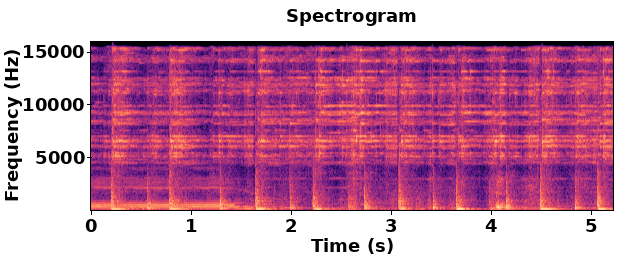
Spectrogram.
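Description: Hand-held tambourine with a drum head struck by hand in a steady beat of about two strokes a second, each stroke a low thump under ringing jingles. A man's sung note is held over the first second and a half, then the tambourine plays on alone.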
